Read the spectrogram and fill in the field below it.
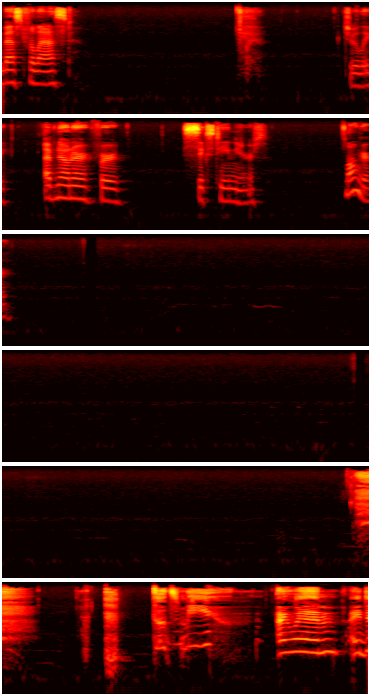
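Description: A young woman speaks close by in short, cheerful bursts.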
